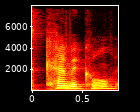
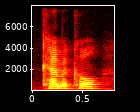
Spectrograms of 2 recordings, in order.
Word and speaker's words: chemical: You should also be able to know how to pronounce these words - so it's "chemical" - it's a hard "K" sound at the beginning - "chemical" - and it's "pharmaceutical", "pharmaceutical industry".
